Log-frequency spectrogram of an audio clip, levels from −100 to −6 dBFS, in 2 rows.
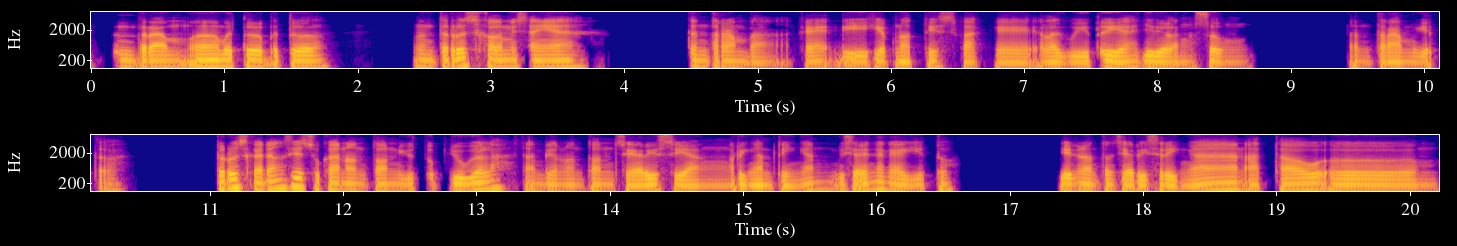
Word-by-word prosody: Tenteram, 105 0 +3
mmm, 110 -1 +5
betul 110 0 +4
betul. 100 -1 +1 0.7
Mmm, 110 -1 -2
terus 115 +5 +3
kalau 115 - +2
misalnya 105 -1 +1 0.8
tentram 100 -2 -1
ba 90 0 -7
kayak 100 +1 -1
dihipnotis 95 +1 -1
pakai 90 -1 -2
lagu 95 0 0
itu 95 0 -2
ya, 95 0 +4
jadi 95 -2 +4
langsung 95 0 -4 0.7
tenteram, 95 0 -2
gitu. - - -5 0.8
Terus 140 +4 +4
kadang 120 +4 +2
sih, 155 +1 +3
suka 130 -6 0
nonton 100 0 -2
YouTube 100 0 -7
jugalah, 115 +6 +2
sambil 100 0 -3
nonton 95 +1 -4
series 95 +2 +3
yang 90 -1 -1
ringan-ringan, 90 +4 -2
biasanya 105 +3 +1
kayak 95 -2 -1
gitu. 100 - -5 0.8
Jadi 100 -1 +3
nonton 95 -1 -1
series 90 0 +1
ringan 100 +6 +1
atau, 100 +2 0 0.2
mmm, 95 -2 +1
100 Hz, 120 wpm, -23 LUFS, 95-105 Hz, 0.8 s, mmm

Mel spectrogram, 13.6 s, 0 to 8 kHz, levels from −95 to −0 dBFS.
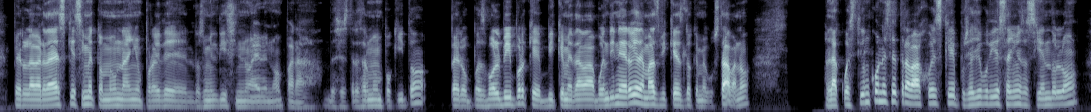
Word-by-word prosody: pero 120 -1 -4
la 115 - +3
verdad 115 +2 +5
es 135 - +6
que 150 - -3
sí 140 +1 +5
me 140 - 0
tomé 115 0 -5
1 120 -1 -2
año 115 -1 -1
por 110 0 -8
ahí 110 - -3
del 105 -3 -5
2019, 105 -1 -7
¿no? 105 +3 -13
Para 95 -3 -11
desestresarme 105 +1 -8
un 115 - -7
poquito. 115 +10 -9 0.3
Pero, 115 -3 -3
pues 115 0 -7
volví 130 +3 +4
porque 150 -3 -1
vi 115 +2 -7
que 120 - -2
me 115 - -1
daba 115 +1 +2
buen 120 +2 -4
dinero 145 +2 +5
y 170 - +7
además 140 -5 +5
vi 125 - -8
qué - - +1
es 120 -3 -3
lo 125 - -7
que 115 - -13
me 105 -1 -9
gustaba, 100 0 +3
¿no? - - -6 0.9
La 120 +2 +4
cuestión 170 +7 -3
con 210 +1 -1
ese 195 +1 +1
trabajo 155 -2 +4
es 155 -2 +4
que, 160 -1 -3
pues, 125 - -9
ya 130 - -2
llevo 145 +2 -5
10 145 0 +2
años 140 0 -2
haciéndolo 135 +6 -1
120 Hz, 230 wpm, -23 LUFS, 110-140 Hz, 0.9 s, y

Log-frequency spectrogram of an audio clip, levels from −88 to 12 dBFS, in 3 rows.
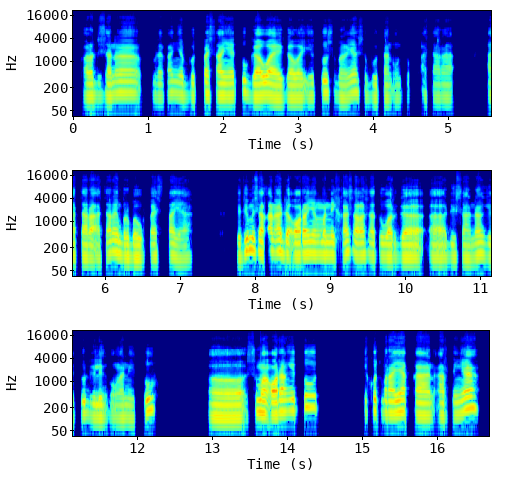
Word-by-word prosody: kalau 130 0 0
di 130 - -16
sana 145 +2 -1 0.2
mereka 135 +2 -11
nyebut 130 -2 -8
pestanya 135 -1 0
itu 155 +2 -6
gawai 130 -3 +3
gawai 120 0 -2
itu 130 +4 -9
sebenarnya 140 +3 -7
sebutan 120 -2 -10
untuk 120 - -21
acara, 125 -1 -12 0.5
acara-acara 130 +2 0
yang 145 - 0
berbau 120 -2 -2
pesta 125 +1 -5
ya, 115 0 -9 0.5
jadi 130 +6 -2
misalkan 170 -2 +4
ada 155 -3 +4
orang 140 +2 +5
yang 145 - 0
menikah 140 0 0
salah 135 -3 +2
satu 130 -1 -4
warga, 125 0 +1
eee, - - -2
di 125 - -7
sana 120 +2 -3
gitu 135 +3 -6
di 125 -3 -5
lingkungan 120 0 -5
itu, 155 +9 -2 0.8
eee, 120 0 +2
semua 155 -3 +4
orang 160 +4 +8
itu, 205 +5 -1 0.6
ikut 170 - -3
merayakan 150 -3 +3
artinya, 145 +9 +2
135 Hz, 150 wpm, -27 LUFS, 125-150 Hz, 0.8 s, orang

